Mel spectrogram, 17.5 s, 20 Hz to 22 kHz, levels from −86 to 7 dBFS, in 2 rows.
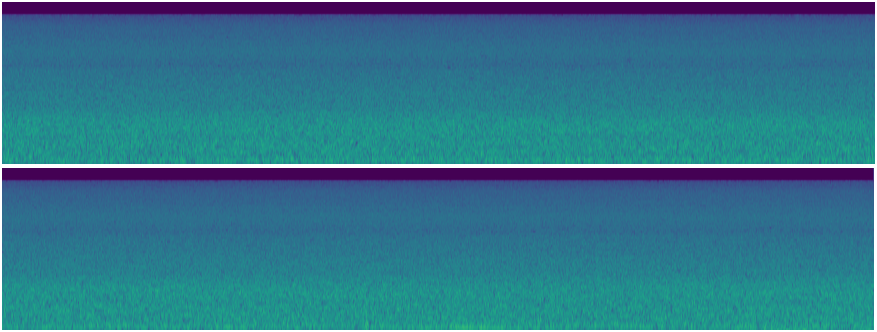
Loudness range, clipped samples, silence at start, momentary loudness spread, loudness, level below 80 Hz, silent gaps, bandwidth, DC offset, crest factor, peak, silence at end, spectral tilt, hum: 0 LU; under 0.1%; 0 s; 1 LU; -27 LUFS; -42 dBFS; none; 16.5 kHz; under 0.1%; 14 dB; -14 dBFS; 0 s; -3 dB/octave; none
